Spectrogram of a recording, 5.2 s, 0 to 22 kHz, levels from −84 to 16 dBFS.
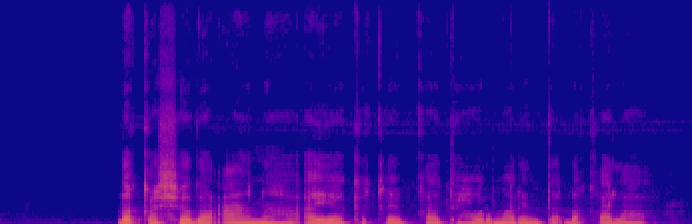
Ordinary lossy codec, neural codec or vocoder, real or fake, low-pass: none; none; real; none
